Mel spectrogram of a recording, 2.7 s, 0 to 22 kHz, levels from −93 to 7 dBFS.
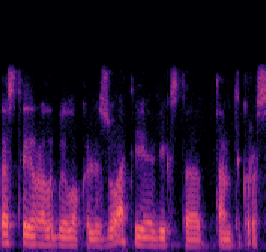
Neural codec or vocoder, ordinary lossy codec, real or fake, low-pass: codec, 16 kHz, 16 kbps, FunCodec, trained on LibriTTS, 50 frames a second; Opus, 16 kbps; fake; 7.2 kHz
